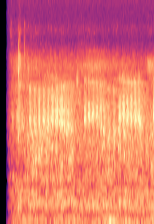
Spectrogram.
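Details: Eurasian coots calling: a dense, continuous chatter of harsh, nasal, rapidly pulsed notes, several birds overlapping in a steady throbbing stream with brief breaks.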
